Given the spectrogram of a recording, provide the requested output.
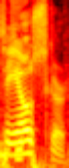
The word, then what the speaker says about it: Teoscar: Teoscar.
